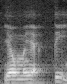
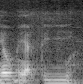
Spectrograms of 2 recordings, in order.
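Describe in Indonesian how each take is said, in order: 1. Vokalnya pendek. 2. Vokalnya dipanjangkan. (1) "itu kan pendek itu ya" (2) "Maka dibaca dengan panjang"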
